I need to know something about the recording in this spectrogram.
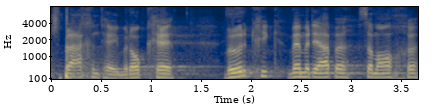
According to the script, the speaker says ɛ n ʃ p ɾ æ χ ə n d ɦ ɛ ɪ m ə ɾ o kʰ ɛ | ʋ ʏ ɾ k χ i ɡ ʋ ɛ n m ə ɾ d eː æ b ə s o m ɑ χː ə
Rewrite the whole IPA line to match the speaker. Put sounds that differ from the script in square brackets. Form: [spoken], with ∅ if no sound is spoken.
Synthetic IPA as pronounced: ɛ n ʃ p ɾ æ χ ə n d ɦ ɛ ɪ m ə ɾ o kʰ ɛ | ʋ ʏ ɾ k χ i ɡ ʋ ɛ n m ə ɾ d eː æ b ə s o m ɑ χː ə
